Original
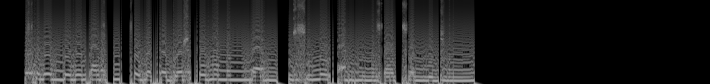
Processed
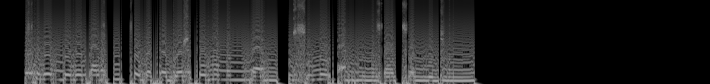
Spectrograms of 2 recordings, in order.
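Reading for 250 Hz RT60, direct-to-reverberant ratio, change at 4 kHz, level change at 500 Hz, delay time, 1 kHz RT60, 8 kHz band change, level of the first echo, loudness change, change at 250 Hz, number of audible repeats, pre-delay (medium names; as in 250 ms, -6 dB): no reverb, no reverb, 0.0 dB, 0.0 dB, no echo, no reverb, 0.0 dB, no echo, -1.0 dB, -3.5 dB, no echo, no reverb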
